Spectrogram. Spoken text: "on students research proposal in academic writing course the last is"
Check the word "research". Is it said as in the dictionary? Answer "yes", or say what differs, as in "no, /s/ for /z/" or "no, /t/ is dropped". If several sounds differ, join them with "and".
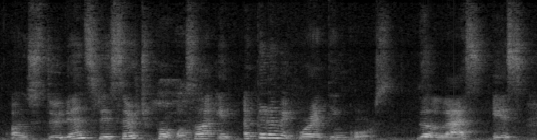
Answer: yes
